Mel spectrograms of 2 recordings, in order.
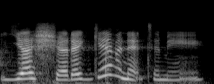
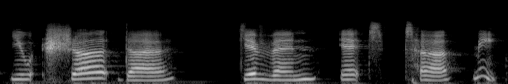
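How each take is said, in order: First: The unstressed vowels are reduced to schwa. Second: The words are said slowly with full vowels. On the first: "that frequently gets turned into yeah" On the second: "would be how it sounds slow"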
